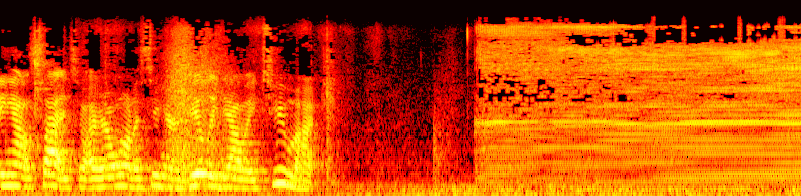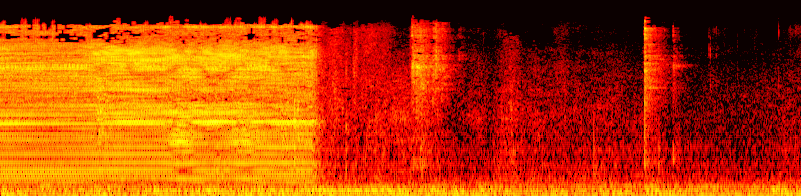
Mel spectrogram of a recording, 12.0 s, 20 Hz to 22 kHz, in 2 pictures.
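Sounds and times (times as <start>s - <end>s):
electric clipper buzzing: 3.5s - 8.5s.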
